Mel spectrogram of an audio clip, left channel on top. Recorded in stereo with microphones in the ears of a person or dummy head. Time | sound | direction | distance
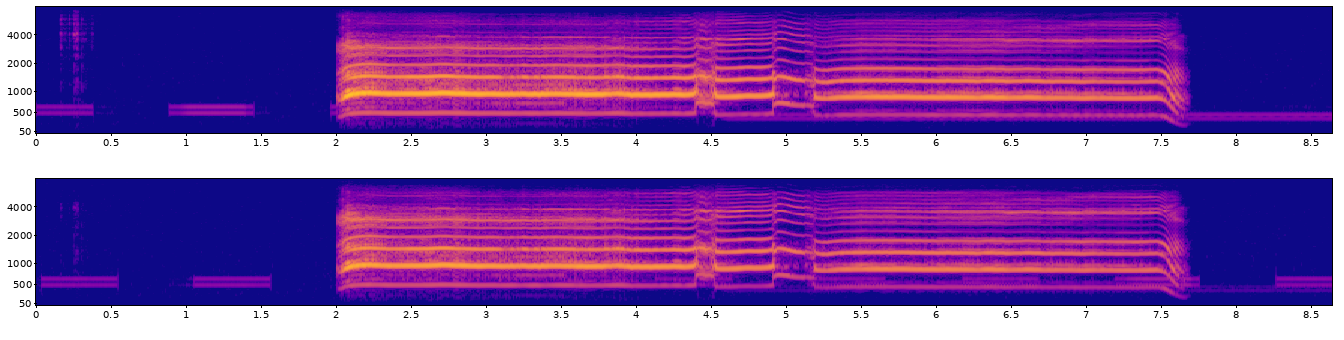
0.1 | a camera shutter | 80° left | ?
2.0 | a scream | 5° left (ahead or behind) | ?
